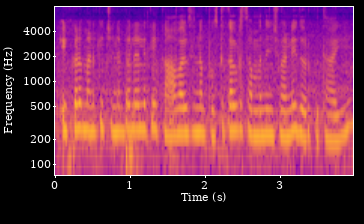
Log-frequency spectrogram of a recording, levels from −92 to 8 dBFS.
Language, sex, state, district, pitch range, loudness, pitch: Telugu, female, Andhra Pradesh, Chittoor, 225-260 Hz, -17 LUFS, 245 Hz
